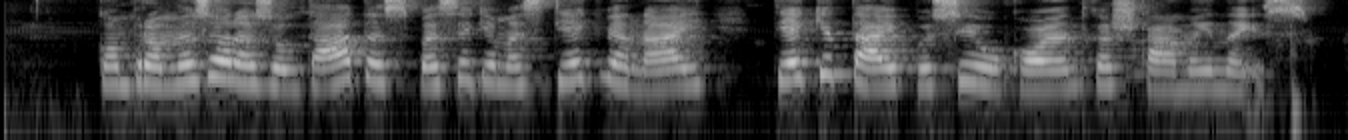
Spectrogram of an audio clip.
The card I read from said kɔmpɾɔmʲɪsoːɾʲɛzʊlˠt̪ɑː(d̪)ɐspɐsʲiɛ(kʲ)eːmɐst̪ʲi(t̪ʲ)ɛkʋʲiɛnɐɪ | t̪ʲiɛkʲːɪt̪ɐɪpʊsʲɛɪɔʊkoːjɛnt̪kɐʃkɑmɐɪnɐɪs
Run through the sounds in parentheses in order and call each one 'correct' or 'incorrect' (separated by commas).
incorrect, correct, incorrect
